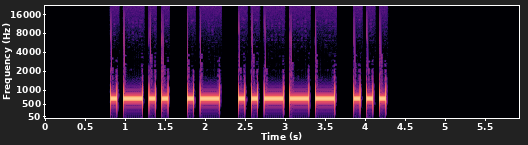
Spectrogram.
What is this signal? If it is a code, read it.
Morse code, heard as a keyed tone, about 15 wpm, 700 Hz. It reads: LA2S
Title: DXCC-100 Call Signs - 4 Characters - Repeated 2x - 15wpm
